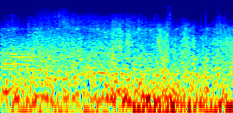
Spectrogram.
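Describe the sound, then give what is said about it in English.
A loud rocket explosion as a rocket hits beneath the left wing of a fighter craft and tears it apart, erupting into a sustained, roaring blast with heavy low rumble and crackling debris noise, filling the whole moment without any voices. “The rocket hit square beneath the left wing and tore the fighter to pieces. A bright orange explosion.”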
